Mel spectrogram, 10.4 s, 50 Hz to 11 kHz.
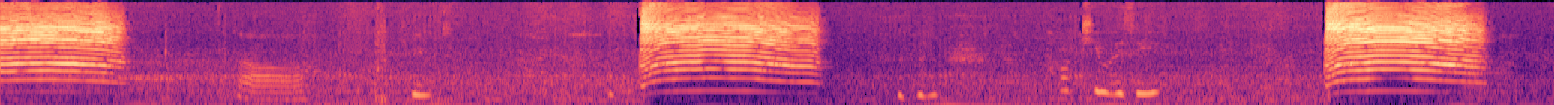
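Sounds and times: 
lamb bleating at a petting zoo: 0.0s - 0.9s, 4.2s - 5.6s, 8.8s - 10.0s
speech: 2.7s - 3.1s, 7.5s - 7.9s.

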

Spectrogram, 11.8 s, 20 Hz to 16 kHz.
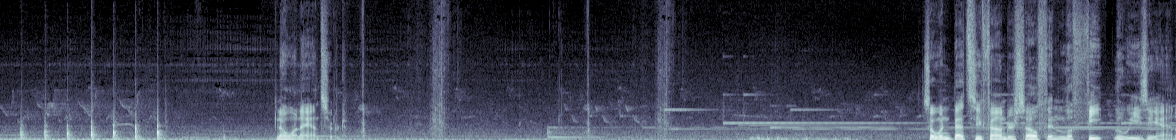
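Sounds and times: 
knocking on a house door: 0.2s - 1.7s
speech: 2.8s - 3.7s, 9.3s - 11.7s.

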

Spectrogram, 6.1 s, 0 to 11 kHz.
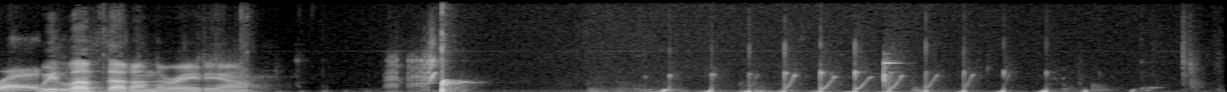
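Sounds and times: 
speech: 0.1s - 1.4s
cork popping out of a bottle being opened: 2.0s - 2.5s, 3.2s - 5.8s
liquid glugging in quick rhythmic bursts: 3.0s - 5.9s.

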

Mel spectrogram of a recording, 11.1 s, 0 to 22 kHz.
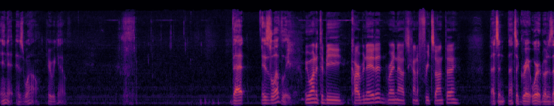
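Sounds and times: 
speech: 0.0s - 1.5s, 4.7s - 9.2s, 9.8s - 11.0s
low steady hum: 0.0s - 11.0s
slurping sip of a drink with a slice of blood orange: 2.4s - 2.8s.

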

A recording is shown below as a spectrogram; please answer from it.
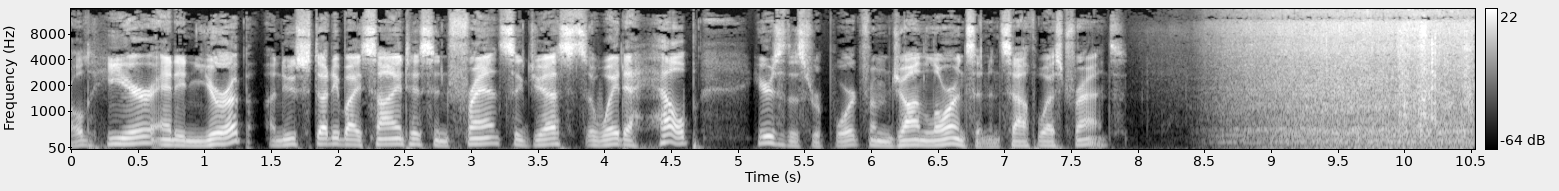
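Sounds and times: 
speech: 0.0s - 8.0s
honeybees buzzing around a hive frame lifted out at an apiary: 8.4s - 10.5s.

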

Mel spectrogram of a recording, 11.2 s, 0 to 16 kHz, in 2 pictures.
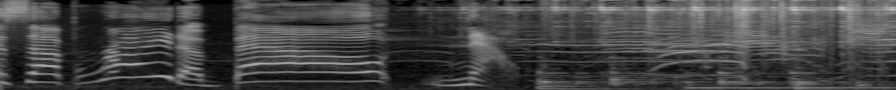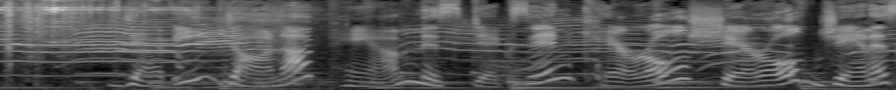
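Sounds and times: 
speech: 0.0s - 4.1s, 6.4s - 11.1s
several cats meowing: 2.3s - 11.1s.

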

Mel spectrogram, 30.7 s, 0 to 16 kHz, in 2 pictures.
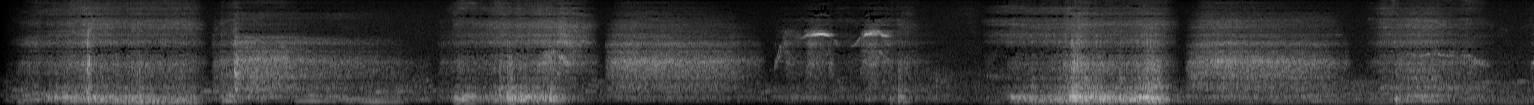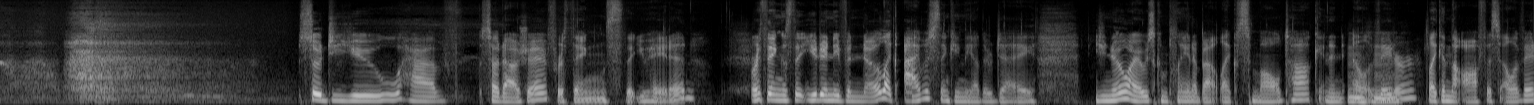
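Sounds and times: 
grandmother snoring with raspy breaths and snorting inhales: 0.0s - 17.9s
speech: 18.5s - 30.6s.

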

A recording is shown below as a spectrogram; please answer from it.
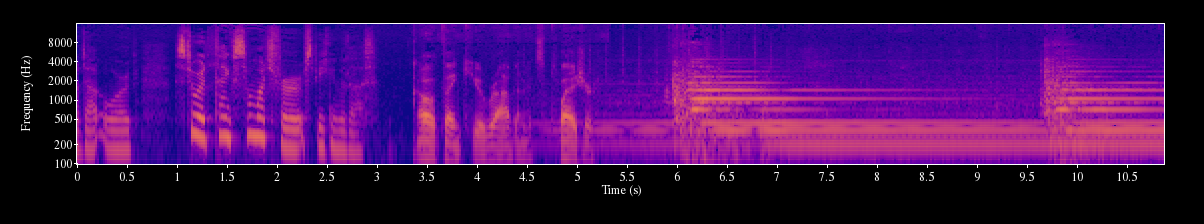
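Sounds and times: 
speech: 0.0s - 6.5s
church bells ringing: 4.2s - 10.8s.

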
